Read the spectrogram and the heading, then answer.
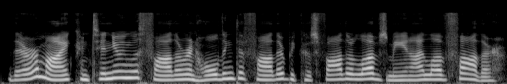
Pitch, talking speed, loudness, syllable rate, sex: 230 Hz, 215 wpm, -17 LUFS, 5.9 syllables/s, female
